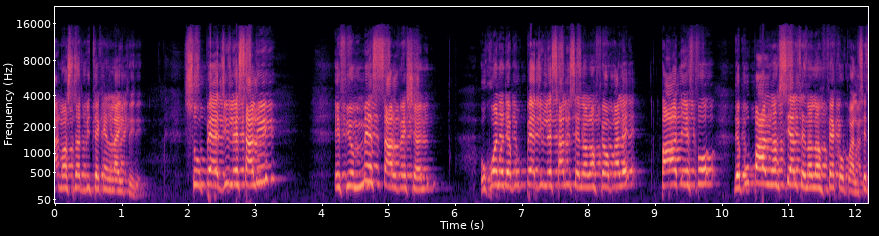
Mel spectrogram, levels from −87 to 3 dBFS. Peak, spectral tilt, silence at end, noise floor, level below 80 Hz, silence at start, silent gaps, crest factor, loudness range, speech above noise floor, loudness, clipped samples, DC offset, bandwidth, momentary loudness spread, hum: 0 dBFS; -2 dB/octave; 0 s; -58 dBFS; -62 dBFS; 0 s; none; 18 dB; 2 LU; 41 dB; -16 LUFS; under 0.1%; under 0.1%; 16 kHz; 9 LU; none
